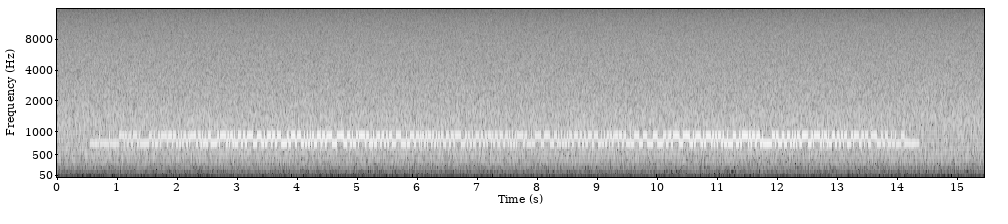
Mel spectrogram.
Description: RTTY (45.45 baud, 170 Hz shift), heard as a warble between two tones, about 830 Hz centre, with radio static and a narrow filter. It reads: HE SERVED ON MANY OTHER BOARDS OF DIRECTORS AND COMMITTEES, LISTED BELOW.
